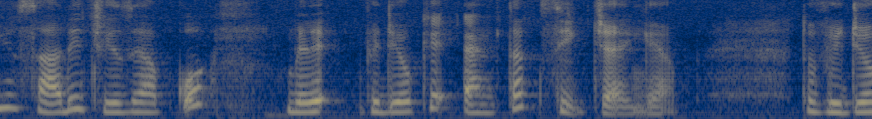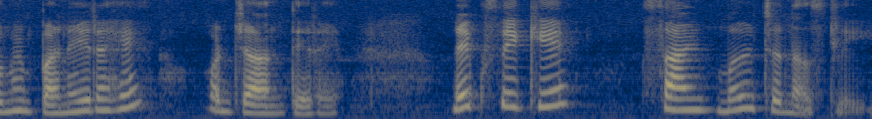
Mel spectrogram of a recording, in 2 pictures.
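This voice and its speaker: High-voiced woman teaching pronunciation. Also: a little mellow, muffled recording. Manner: mixes Hindi with English terms, checks in with "okay" and "right"; stretches out example words slowly. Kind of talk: online lesson explaining slides.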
